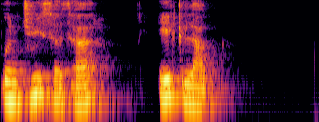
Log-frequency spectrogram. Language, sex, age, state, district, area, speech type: Goan Konkani, female, 30-45, Goa, Canacona, rural, spontaneous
